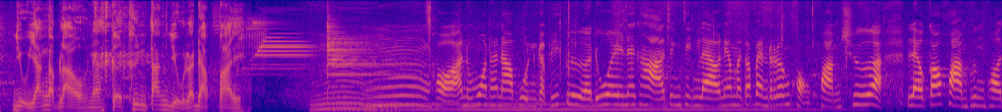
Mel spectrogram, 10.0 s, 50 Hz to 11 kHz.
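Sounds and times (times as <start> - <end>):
low falling moo-like voice: 3.1 - 4.4
woman speaking: 3.5 - 10.0
sustained background chord: 3.7 - 8.4.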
